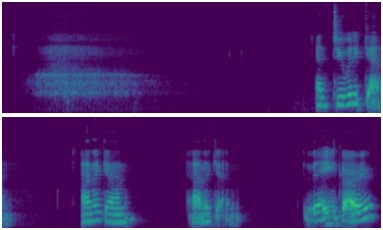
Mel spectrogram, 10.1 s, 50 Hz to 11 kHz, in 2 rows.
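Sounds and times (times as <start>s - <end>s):
deep breath in and out as part of a relaxation exercise: 0.3s - 2.5s
speech: 4.2s - 5.3s, 6.1s - 6.9s, 7.5s - 8.3s, 9.1s - 10.1s.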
